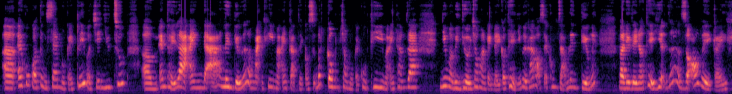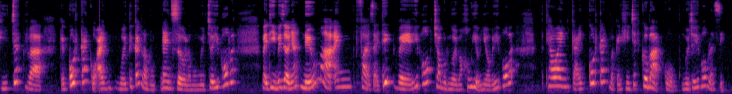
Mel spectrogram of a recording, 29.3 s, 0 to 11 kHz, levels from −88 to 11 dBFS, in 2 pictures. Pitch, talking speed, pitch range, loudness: 245 Hz, 280 wpm, 205-305 Hz, -21 LUFS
